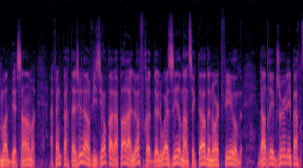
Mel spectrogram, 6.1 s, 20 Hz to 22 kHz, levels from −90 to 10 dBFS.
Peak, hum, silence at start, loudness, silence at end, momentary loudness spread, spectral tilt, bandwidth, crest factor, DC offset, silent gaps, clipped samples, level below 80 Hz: -6 dBFS; none; 0 s; -22 LUFS; 0 s; 5 LU; -7 dB/octave; 13 kHz; 14 dB; under 0.1%; none; under 0.1%; -48 dBFS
